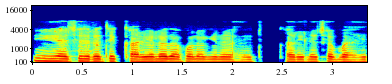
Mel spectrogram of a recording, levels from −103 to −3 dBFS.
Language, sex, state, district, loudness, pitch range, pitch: Marathi, male, Maharashtra, Nagpur, -17 LUFS, 155-165 Hz, 160 Hz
